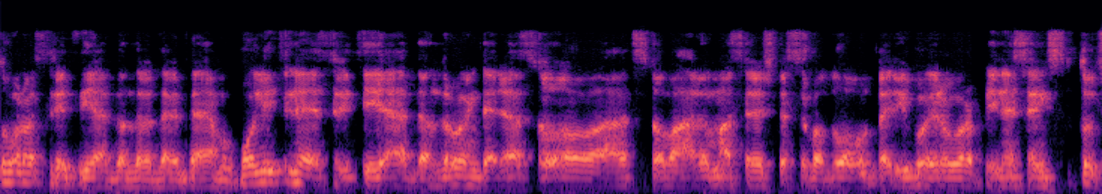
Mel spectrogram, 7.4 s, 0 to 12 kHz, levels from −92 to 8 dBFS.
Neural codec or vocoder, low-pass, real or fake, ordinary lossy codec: codec, 16 kHz, 4.8 kbps, FACodec; 7.2 kHz; fake; Opus, 64 kbps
